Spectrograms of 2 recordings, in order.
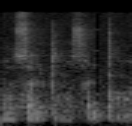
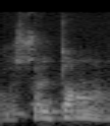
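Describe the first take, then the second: First: Soft repeated whisper. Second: Said in the usual way. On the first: Real, not acted. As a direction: whisper it to yourself. Repeats the phrase, then whispers it.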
